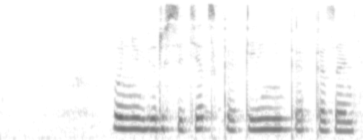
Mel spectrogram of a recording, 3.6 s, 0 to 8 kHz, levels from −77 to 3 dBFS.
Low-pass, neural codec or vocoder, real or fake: 7.2 kHz; none; real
